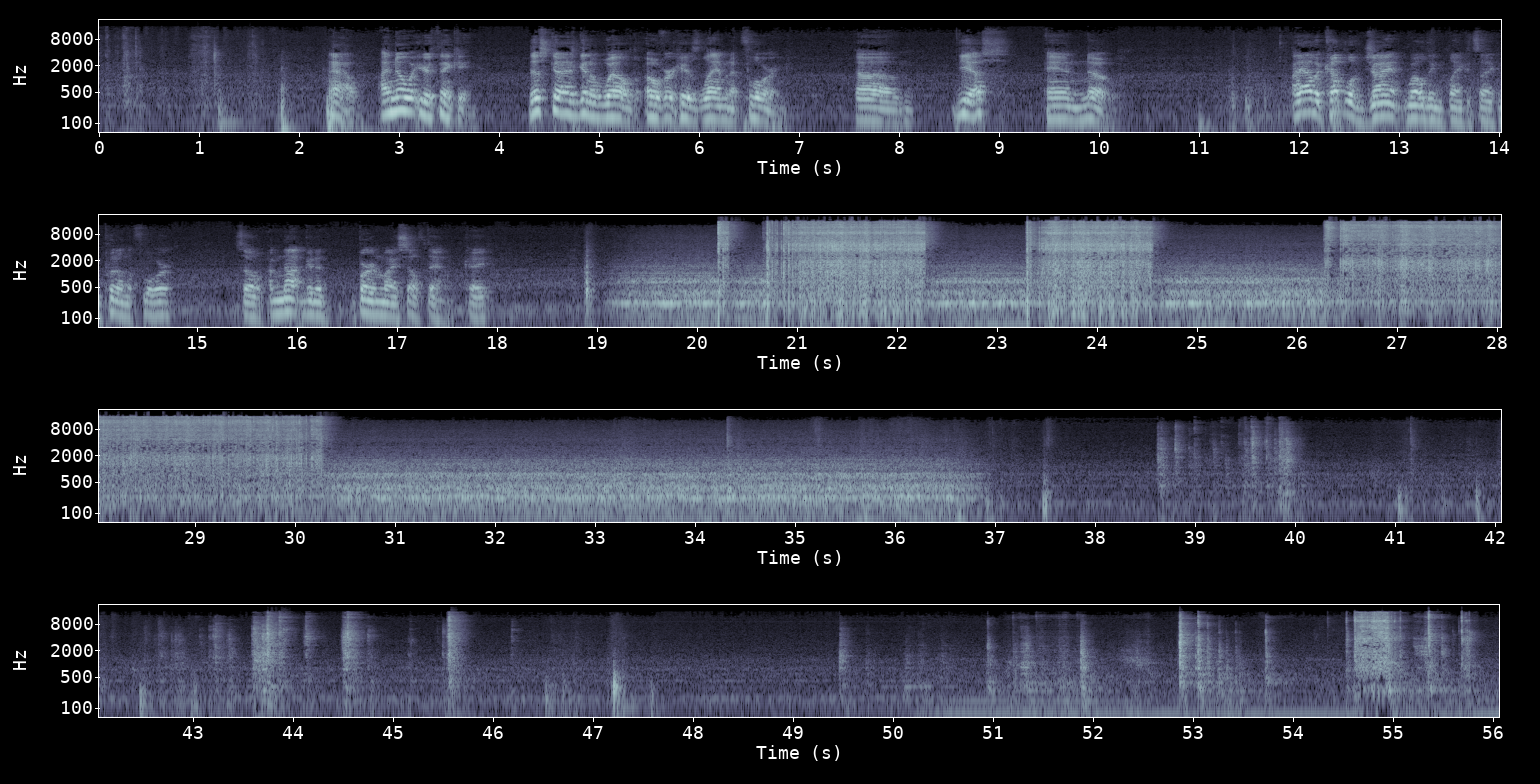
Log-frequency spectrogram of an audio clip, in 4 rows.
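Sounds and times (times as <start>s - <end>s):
steady low hum: 17.4s - 37.1s
welding arc crackling: 19.1s - 37.0s, 54.6s - 56.0s.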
